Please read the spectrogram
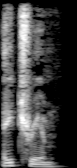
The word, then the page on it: atrium: British English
